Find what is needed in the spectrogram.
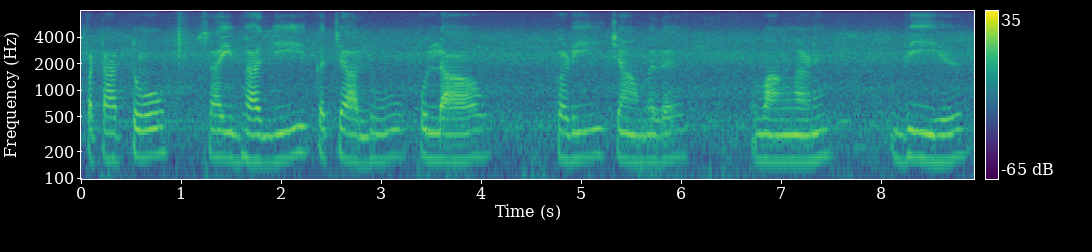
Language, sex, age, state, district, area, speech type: Sindhi, female, 60+, Uttar Pradesh, Lucknow, rural, spontaneous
